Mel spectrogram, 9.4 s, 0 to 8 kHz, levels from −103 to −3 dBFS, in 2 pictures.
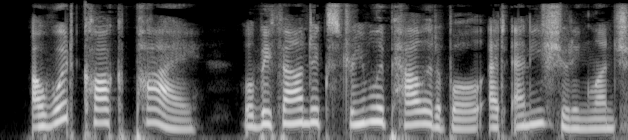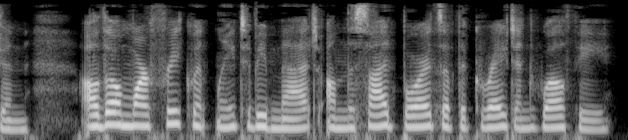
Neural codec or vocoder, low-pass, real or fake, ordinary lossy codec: none; 7.2 kHz; real; AAC, 48 kbps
